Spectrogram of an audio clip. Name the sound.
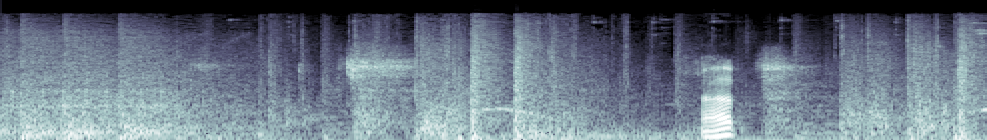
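gunfire from a weapon in the video game Enter the Gungeon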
